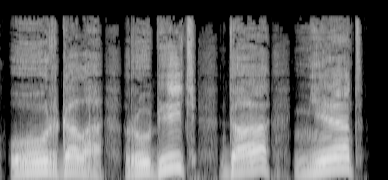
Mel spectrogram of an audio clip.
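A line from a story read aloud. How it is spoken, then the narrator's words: Angry deliberately garbled growl. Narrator (Russian): злобно, намеренно косноязычно рыкнул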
